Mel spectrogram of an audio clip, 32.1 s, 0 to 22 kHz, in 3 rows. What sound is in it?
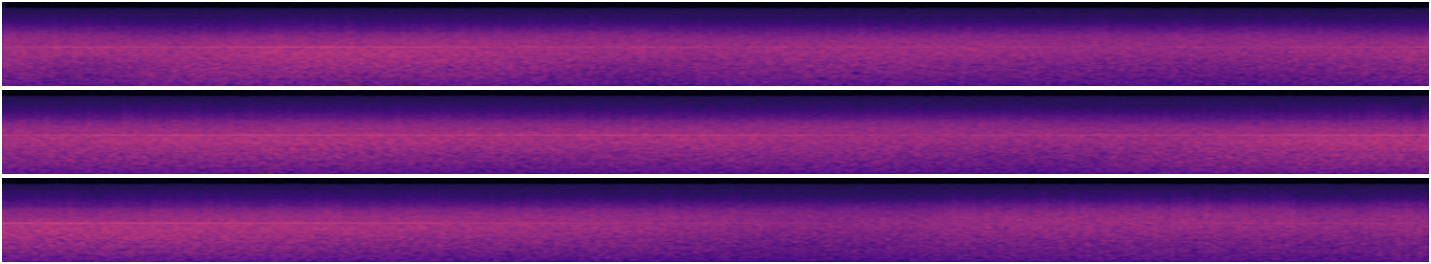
Radio Static Short Wave Noise 3
Some radio static, may be useful to someone, somewhere :) Recording chain Sangean ATS-808 - Edirol R09HR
